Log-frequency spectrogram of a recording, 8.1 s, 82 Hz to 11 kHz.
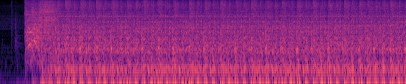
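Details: Cummins diesel engine in a C40 project truck, after swapping the number 6 injector: cranks and catches quickly, then an uneven, lumpy idle that never smooths out; still running rough, cause not found.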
